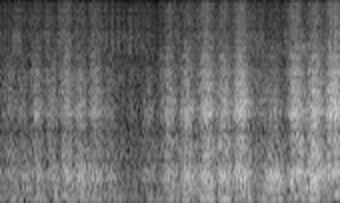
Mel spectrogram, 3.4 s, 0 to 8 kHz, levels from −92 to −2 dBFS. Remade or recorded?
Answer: recorded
